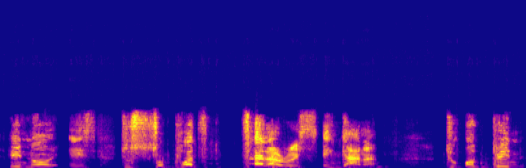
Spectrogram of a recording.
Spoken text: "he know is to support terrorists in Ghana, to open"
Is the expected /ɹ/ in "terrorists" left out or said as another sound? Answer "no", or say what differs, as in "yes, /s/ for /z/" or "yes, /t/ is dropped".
yes, /l/ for /ɹ/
